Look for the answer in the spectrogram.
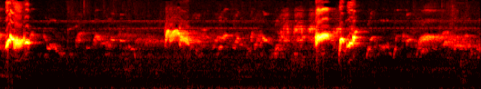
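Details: Red-whiskered bulbul singing in the morning, used to stimulate other bulbuls to sing: loud, bright whistled phrases at the start and near the three-second mark, linked by softer warbling twitters.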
